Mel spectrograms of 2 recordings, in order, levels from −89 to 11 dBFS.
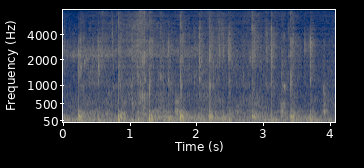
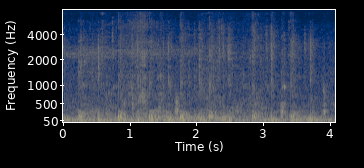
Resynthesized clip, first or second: first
